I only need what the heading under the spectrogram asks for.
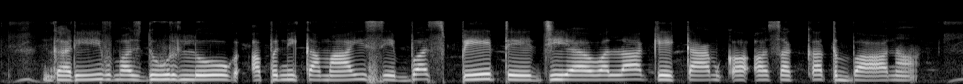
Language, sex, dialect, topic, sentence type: Bhojpuri, female, Northern, banking, statement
